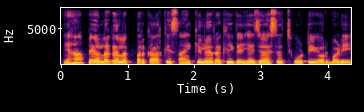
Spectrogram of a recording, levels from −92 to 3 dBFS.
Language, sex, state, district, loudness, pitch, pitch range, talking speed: Hindi, male, Jharkhand, Ranchi, -12 LUFS, 165 Hz, 150-185 Hz, 190 wpm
